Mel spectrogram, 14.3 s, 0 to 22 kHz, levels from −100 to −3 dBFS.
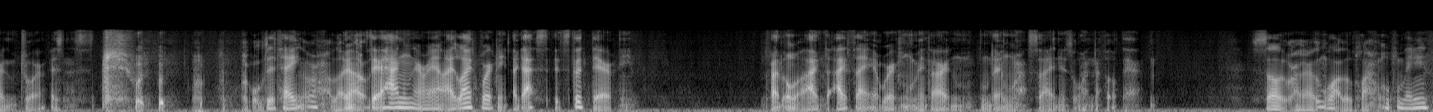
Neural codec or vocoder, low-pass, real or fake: autoencoder, 22.05 kHz, a latent of 192 numbers a frame, VITS, trained on many speakers; 7.2 kHz; fake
